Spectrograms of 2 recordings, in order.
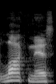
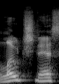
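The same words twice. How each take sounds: First: Loch ends with a k-like sound. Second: Loch ends with a ch sound as in church. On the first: The speaker calls it right. "It wasn't Loch Ness" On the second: The speaker calls it wrong. "they pronounced the C H"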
